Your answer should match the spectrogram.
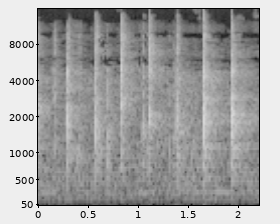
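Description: Handclaps, a few people clapping about three or four times a second, sharp and separate rather than a dense roar of applause.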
